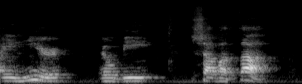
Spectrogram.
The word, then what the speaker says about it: Shabbat: Now when they join together, it's ba. It won't be but the. It won't be but the. It's now they join together, and it makes bath. Shabbat, right?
